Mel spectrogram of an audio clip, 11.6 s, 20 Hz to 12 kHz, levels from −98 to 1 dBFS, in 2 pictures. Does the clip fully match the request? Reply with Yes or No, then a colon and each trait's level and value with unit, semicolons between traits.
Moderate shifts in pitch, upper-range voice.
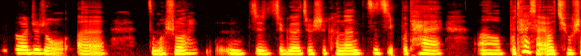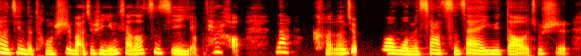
No: narrow, 2.3 semitones; high, 195 Hz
